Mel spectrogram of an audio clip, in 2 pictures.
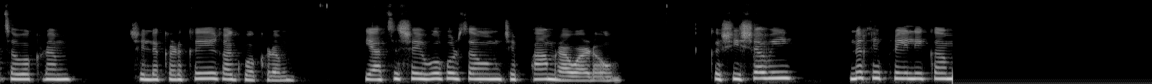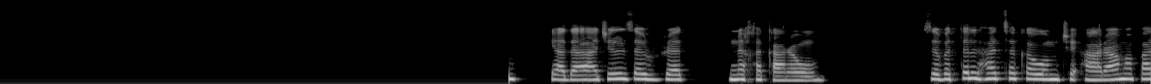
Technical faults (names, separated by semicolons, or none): audio dropout to a faint residue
